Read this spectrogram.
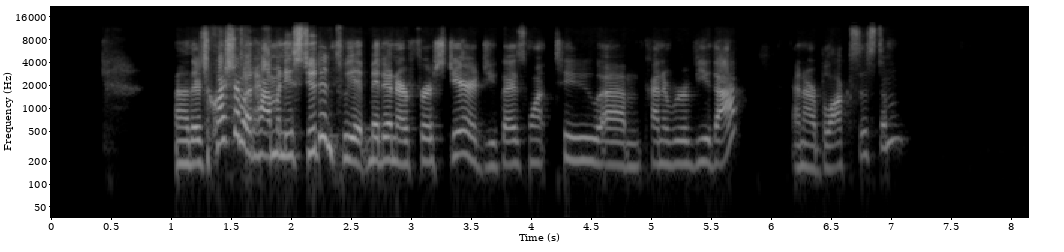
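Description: A woman speaks clearly through a headset microphone in an online call.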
